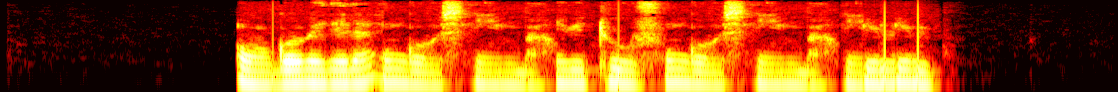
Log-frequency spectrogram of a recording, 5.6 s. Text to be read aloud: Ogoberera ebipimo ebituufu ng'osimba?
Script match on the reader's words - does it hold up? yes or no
no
